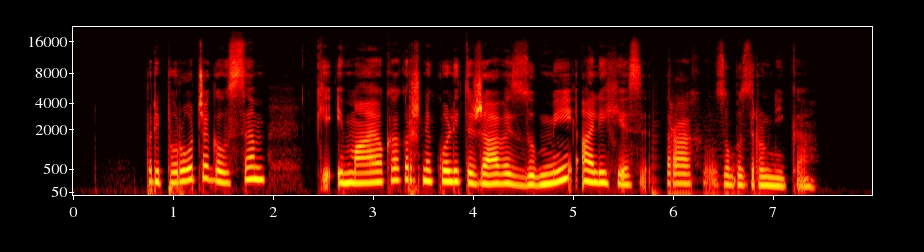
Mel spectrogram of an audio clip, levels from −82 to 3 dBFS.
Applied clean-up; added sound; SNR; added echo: neural mask model RNNoise.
